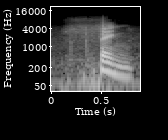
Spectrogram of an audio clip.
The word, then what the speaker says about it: think: Think. Como decir una D. Think, ¿verdad? Think, think, think, think. Para los que les cuesta un poquito más, pueden empezar a pronunciarlo como una Z.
